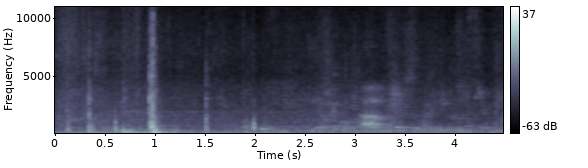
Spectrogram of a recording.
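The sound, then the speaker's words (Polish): A car door clunks open near the start, followed by shuffling, creaking and bumping sounds as a wheelchair user tilts the wheelchair slightly, grabs the door and moves from the wheelchair into the driver's seat, with faint voices and vehicle noise in the background. “Podjechać, troszeczkę trzeba wózeczek przychylić, bierze, chwyta się za drzwi.”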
